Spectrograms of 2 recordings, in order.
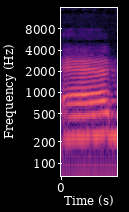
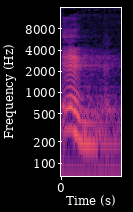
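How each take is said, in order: First: The vowel sound is long. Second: The vowel sound is short. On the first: The speaker calls it wrong. "बच्चा कभी एग नहीं पढ़ेगा" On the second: The speaker calls it right. "छोटी आवाज"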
